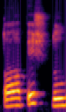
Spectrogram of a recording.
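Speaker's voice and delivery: no stretch on তু; short vowel. Shown as a demonstration. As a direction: end on a short তু. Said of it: "কোথায় দ্রুত পড়ি".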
